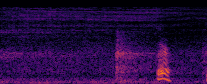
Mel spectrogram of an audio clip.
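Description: Tiny battery-powered electric motor of a self-propelled HO-scale model car, a steady faint whir, running as the car is set to follow its guide wire. A short rustle about a second in.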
